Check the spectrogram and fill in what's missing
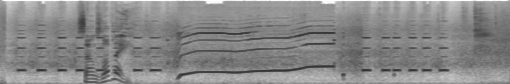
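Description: A metal detector in a field near a road gives a steady, repeating beeping tone over a ring pull, with a rising warbling signal in the middle, alongside talk.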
